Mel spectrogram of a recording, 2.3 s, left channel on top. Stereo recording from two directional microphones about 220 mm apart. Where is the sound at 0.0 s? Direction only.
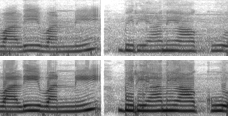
30° right (ahead or behind).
